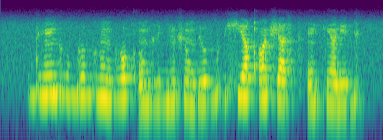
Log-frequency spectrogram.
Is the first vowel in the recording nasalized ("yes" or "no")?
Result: yes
